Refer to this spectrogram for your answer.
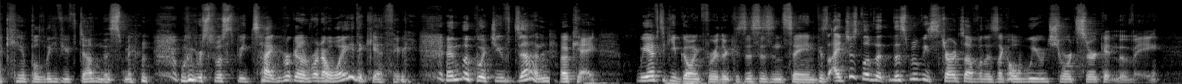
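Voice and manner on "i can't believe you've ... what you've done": put-on stung, hurt, betrayed, reproachful voice. Speaker quotes Tom Toomey finding out about Paul, imitating Tom Toomey's betrayed voice. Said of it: "how much betrayal is in his like voice".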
